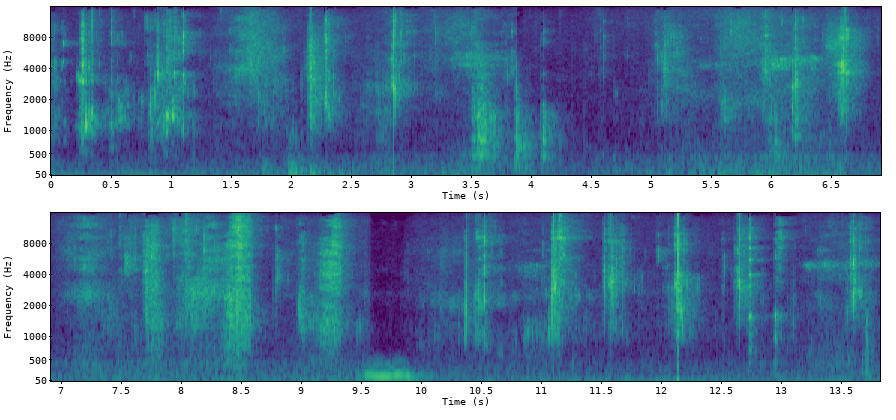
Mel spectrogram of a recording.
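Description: Close-miked eating sounds of people chewing rice noodles and other food: wet chewing and lip smacks in quick, irregular clicks.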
